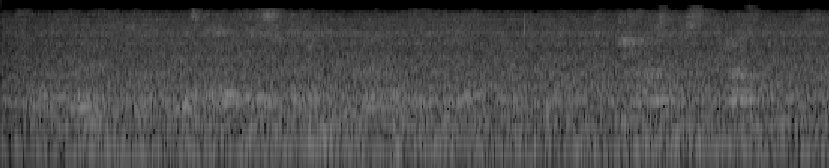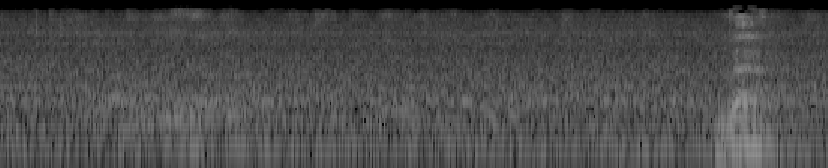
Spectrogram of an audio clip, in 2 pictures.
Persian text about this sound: این در ضمن کولره یا بخاریه که الان داره سرد میکنه؟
